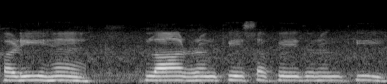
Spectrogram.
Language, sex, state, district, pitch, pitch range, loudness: Hindi, female, Haryana, Jhajjar, 190 Hz, 185-195 Hz, -16 LUFS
